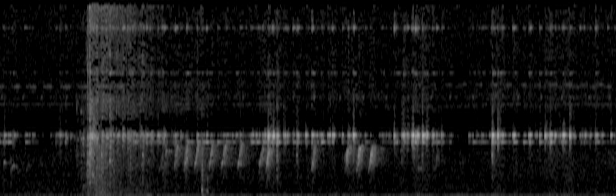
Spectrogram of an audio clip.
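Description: Faint outdoor ambience of insects chirring in a steady high buzz, with short bird-like chirps in quick clusters and a brief rustle about a second in.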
